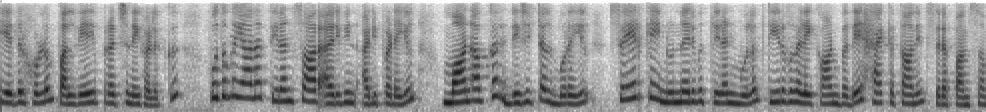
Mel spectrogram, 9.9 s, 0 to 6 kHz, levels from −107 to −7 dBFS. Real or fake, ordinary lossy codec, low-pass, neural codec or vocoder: fake; MP3, 48 kbps; 5.4 kHz; codec, 16 kHz, 0.7 kbps, FocalCodec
